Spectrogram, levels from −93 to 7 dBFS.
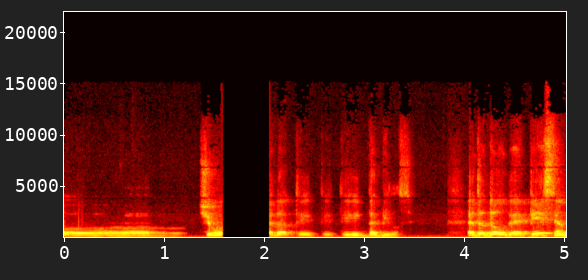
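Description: At 1.58 s the sound cuts off abruptly into silence until 2.06 s, an audio dropout to silence of about 0.48 s. The input was likely lost while recording continued. Unlike a quiet pause, no room tone or noise floor remains, and the material is simply missing.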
